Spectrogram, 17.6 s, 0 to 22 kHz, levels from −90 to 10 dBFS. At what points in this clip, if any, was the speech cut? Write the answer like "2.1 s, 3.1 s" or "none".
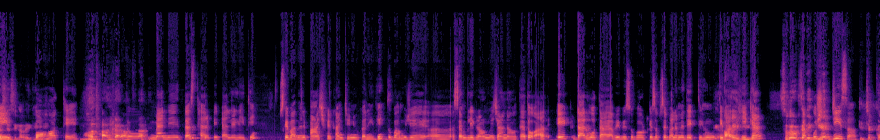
3.0 s, 7.7 s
